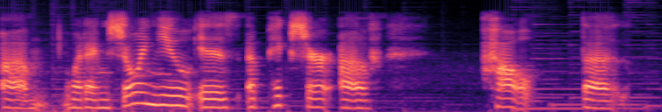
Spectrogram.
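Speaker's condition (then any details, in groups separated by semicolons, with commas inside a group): Aphasia after stroke; word-finding trouble, many pauses and mistakes, non-fluent, speaking tiring like translating, fluent voice only briefly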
